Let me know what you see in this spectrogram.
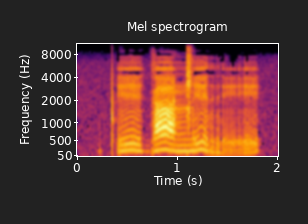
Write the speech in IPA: pʼ ɪː˧˥˧ ɡ a˧˥˧ ŋ͡ǁ ɪ˧˥˧ r ḛ˩˥

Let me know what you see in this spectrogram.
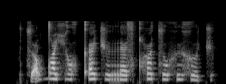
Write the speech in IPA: t͡s o̰ ʎ dˤ æ ç ɔ x kʼ æ t͡ʃ ɵ r æ s qʰ u t͡s o x y x ɵ t͡ʃ

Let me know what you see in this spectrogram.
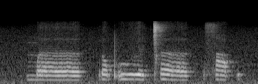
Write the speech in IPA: m ɐː | ɾ ɔ pʼ uː l ɘ ǀʰ ɐː | sˤ ɘ p

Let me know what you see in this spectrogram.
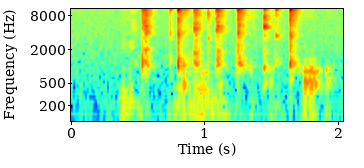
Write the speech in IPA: ʔ i d | d ɔ d e w d ɯ d tʰ ɔ̤ kʼ ɔ̤ d tʰ ɔ ʔ

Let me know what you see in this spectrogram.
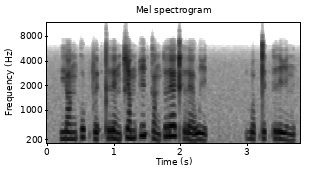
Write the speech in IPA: j a˧ ŋ k o˥˩ k̚ f e˨˩ ʔ t r e˨˩ n t͡ɕ a˧ m k i˦˥ ʔ k a˨˩ ŋ p r ɛː˥˩ kʰ r ɛː˩˦ w i˨˩ t̚ | b a˨˩ p̚ t e˨˩ k̚ p r i˨˩ n

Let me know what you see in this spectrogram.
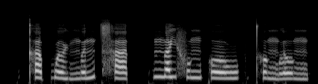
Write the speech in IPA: kʰ ɐ˨ p̚ w ɵ˨˩ ɥ ŋ ɵ˨˥ n t͡sʰ ɐ˨ t̚ | n̪ ɐ˧ j f ʊ˨ ŋ k o˨ w | t̪ʰ ʊ˨˩ ŋ l ʊ˨˩ ŋ

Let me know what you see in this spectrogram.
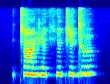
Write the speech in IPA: c ã ʒ ɐ̃ ç ə̃ c e d ɵ

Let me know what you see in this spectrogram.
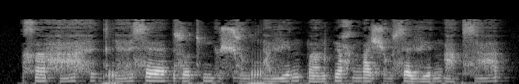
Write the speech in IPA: x ã h a̤ h ɛ̤ ɡ r ɛ̤ s ɛ | z o t͡s mʲ o̤ ʃ z o̤ r a̤ vʲ ɛ ŋ p ã ɡ pʲ ã ħ ŋ a ʃ o̤ s ɛ vʲ ɛ ŋ a̤ ɡ s a̤

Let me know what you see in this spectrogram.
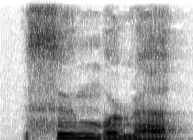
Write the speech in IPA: θ ʉ˦ m o˨ ɳ ɐ˨

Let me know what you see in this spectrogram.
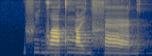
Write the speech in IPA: f i ɡ w i tˤ ŋ e ɡ f æ ɡ

